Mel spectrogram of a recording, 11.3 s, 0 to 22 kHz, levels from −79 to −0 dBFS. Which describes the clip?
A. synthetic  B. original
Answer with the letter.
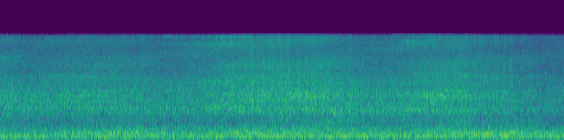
B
